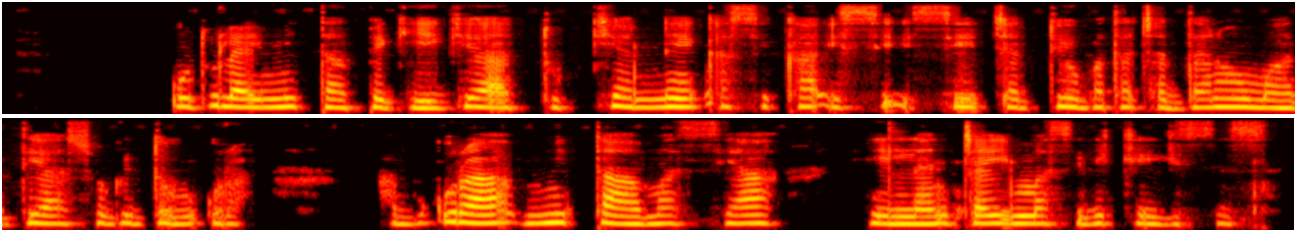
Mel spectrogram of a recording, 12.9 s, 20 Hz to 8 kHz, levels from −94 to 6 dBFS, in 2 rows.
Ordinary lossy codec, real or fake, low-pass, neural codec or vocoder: AAC, 48 kbps; real; 7.2 kHz; none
